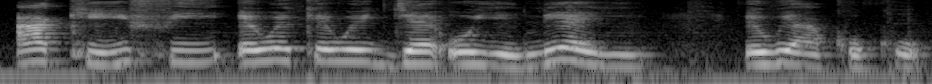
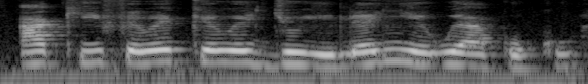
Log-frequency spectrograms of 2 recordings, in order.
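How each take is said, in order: First: Each word is said separately in full form. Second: Neighboring words are merged into contracted forms. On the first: "If you separate the words" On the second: "this is a shrunk version of this statement"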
